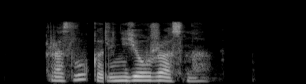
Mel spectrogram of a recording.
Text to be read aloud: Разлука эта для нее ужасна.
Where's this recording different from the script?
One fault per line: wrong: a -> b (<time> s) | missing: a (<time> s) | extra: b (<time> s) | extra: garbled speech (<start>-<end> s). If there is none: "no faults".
missing: эта (1.0 s)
